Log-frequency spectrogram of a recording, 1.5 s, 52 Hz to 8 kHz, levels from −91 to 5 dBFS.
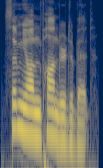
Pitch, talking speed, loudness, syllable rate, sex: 130 Hz, 155 wpm, -14 LUFS, 5.2 syllables/s, male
